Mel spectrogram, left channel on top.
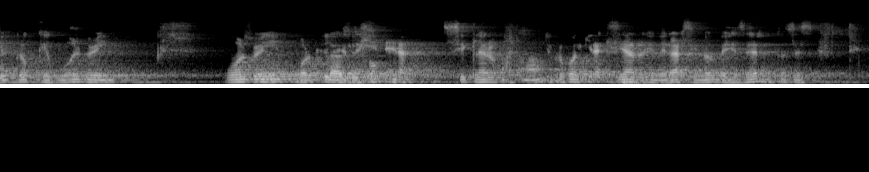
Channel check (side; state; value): right; silent; digital silence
